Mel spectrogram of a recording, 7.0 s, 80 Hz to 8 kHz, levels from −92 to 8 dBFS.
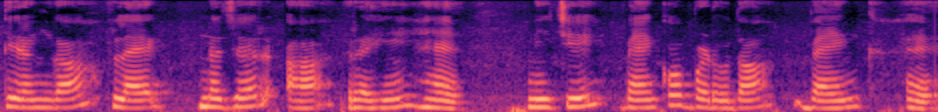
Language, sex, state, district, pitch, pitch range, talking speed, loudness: Hindi, female, Haryana, Charkhi Dadri, 205 Hz, 195-225 Hz, 100 wpm, -15 LUFS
